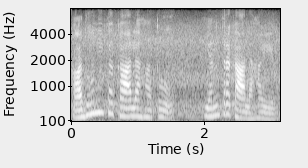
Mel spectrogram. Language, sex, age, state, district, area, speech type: Sanskrit, female, 45-60, Tamil Nadu, Chennai, urban, spontaneous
